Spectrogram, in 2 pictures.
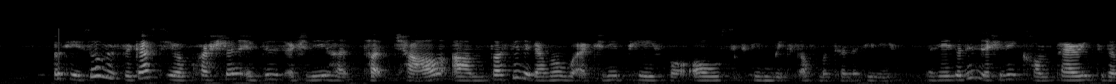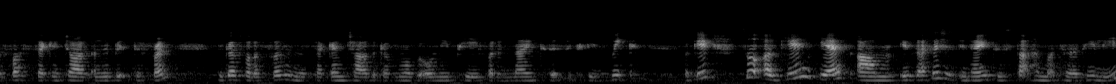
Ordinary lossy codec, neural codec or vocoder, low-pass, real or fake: none; none; 5.4 kHz; real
